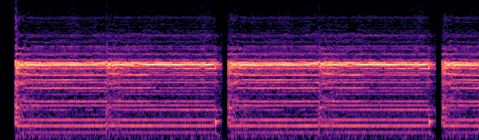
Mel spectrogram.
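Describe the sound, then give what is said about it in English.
A loud, harsh electronic buzzer sounds in long blasts of about two seconds each, separated by brief gaps, repeating steadily with no voices present. “And then there's a repeated buzzer.”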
